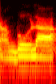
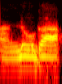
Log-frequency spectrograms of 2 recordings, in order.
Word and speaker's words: Anloga: You're either saying Angola, Anloga, or all Yeah.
